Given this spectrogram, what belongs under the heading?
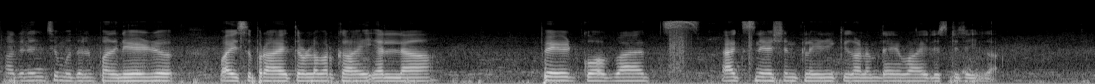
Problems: background sounds at intervals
